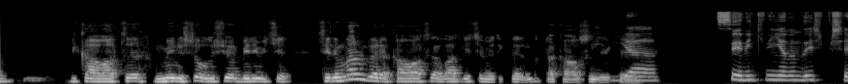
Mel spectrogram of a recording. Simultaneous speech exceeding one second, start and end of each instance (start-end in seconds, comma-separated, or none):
none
